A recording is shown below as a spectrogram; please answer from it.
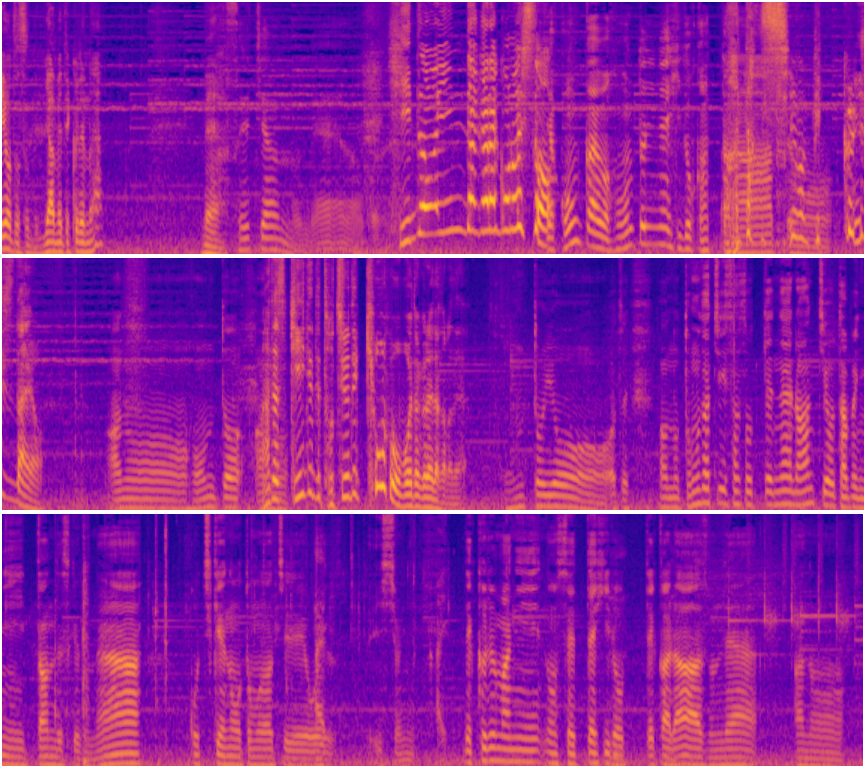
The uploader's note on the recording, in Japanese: パーキング収録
